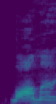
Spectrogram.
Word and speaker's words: Llama: This is Llama. Is that how you pronounce it?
